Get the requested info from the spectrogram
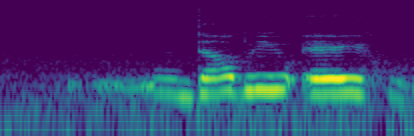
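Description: A woman's voice speaking slowly in drawn-out, low syllables, starting about half a second in, likely reading the words before 'regulations' in a tweet.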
